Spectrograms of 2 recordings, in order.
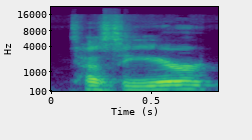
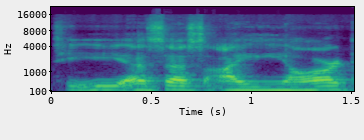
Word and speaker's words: Tessier: name of Head Hayden Tessier, Teser, Tessier, I believe is how you say it.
